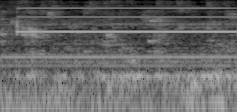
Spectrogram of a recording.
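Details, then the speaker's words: Polytron LED TV that is completely dead, diode checked on a multimeter continuity test. A steady unbroken high-pitched beep sounds as soon as the probes touch, showing the diode is shorted. "dari pengukuran ini kita temukan dioda yang short ya ini teman-teman dengarkan kembali"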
